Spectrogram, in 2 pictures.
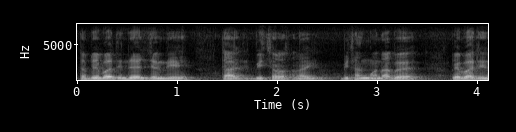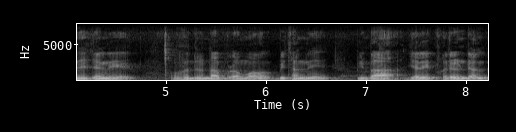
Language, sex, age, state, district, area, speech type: Bodo, male, 60+, Assam, Chirang, rural, spontaneous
